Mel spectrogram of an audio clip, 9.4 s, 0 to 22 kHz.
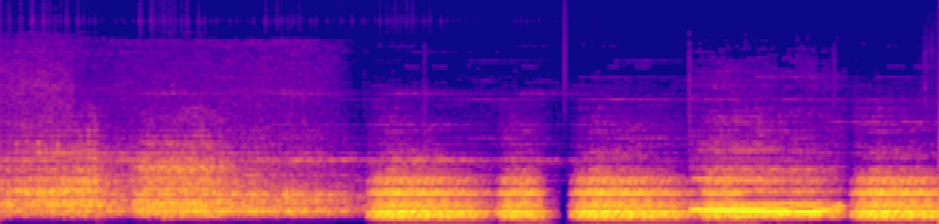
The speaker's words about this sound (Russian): Вот так звучит дыхание человека, пораженного болезнью COVID-19. Он не может сам дышать. Ему нужна искусственная вентиляция легких.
